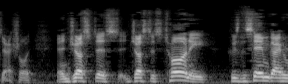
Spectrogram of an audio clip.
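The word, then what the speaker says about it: Taney: there is a judge and Justice named Roger tany ton is how it's pronounced actually and justice justice Tony who's the same guy who wrote The Dread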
